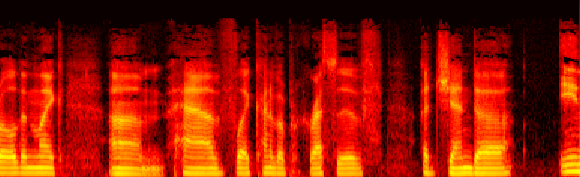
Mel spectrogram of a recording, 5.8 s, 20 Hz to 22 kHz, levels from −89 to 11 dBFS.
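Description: Nothing in this speech recording stands out as a technical fault, so there's really nothing to flag here.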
